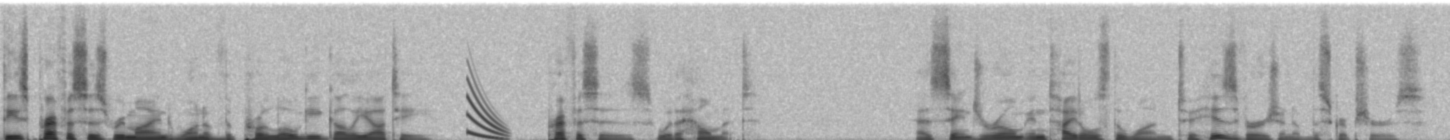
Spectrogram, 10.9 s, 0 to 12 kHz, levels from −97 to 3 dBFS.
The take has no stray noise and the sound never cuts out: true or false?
false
